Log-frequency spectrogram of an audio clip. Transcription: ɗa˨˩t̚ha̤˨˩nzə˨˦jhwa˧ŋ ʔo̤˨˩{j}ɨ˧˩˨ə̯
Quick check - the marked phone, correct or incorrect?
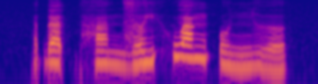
incorrect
